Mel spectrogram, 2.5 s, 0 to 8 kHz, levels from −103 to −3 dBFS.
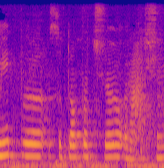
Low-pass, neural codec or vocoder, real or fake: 7.2 kHz; codec, 16 kHz in and 24 kHz out, 1.1 kbps, FireRedTTS-2 codec; fake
